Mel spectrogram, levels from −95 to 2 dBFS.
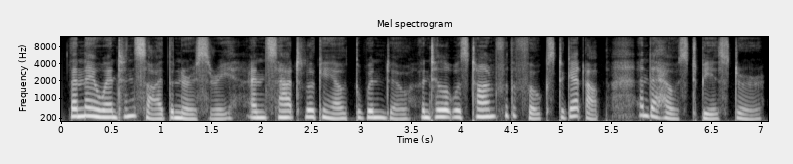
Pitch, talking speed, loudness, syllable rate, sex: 230 Hz, 235 wpm, -18 LUFS, 5.8 syllables/s, female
